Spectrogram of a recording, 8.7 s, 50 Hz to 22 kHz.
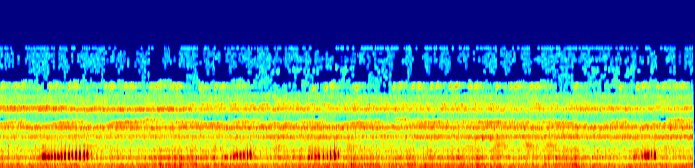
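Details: Black-eyed litter frogs wrestling in Central Catchment Nature Reserve, Singapore, 19 Nov 2016; a longer raspy pulsed call opens, followed by three brief rasps spaced a second or more apart, with steady insect hum behind.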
